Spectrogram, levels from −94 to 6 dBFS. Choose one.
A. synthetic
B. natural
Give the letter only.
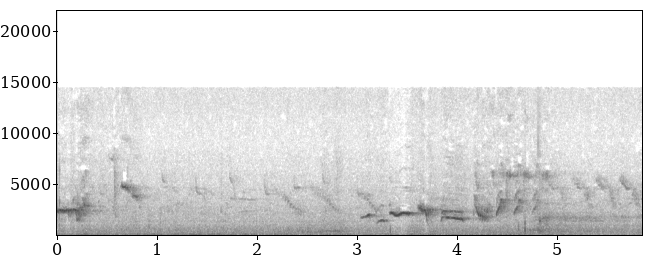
A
